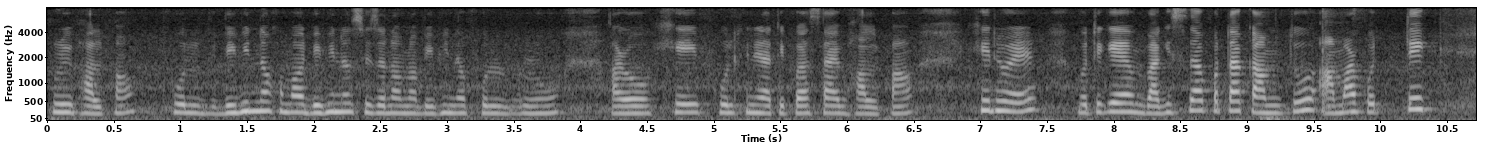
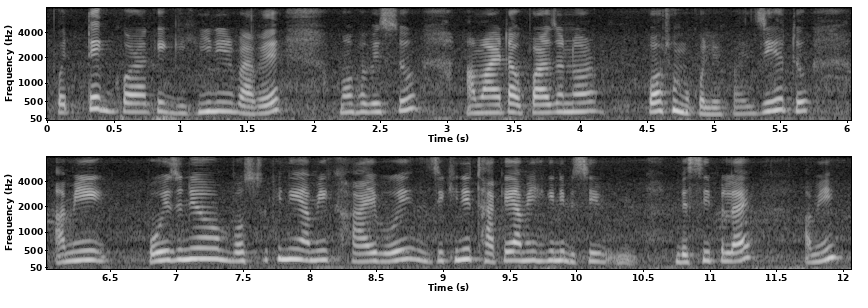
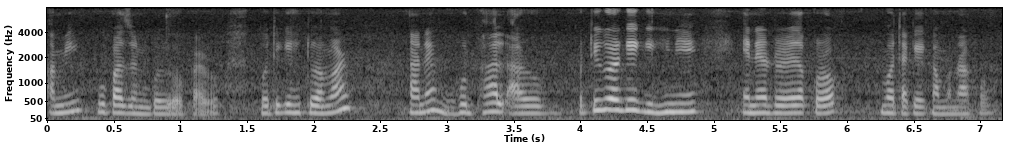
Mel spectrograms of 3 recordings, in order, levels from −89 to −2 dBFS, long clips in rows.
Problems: constant background noise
